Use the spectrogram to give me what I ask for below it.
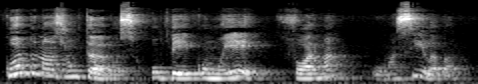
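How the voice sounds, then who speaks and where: A woman with a Brazilian Portuguese accent teaching a children's grammar lesson, patiently slowing down to spell out letters and syllables. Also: medium pitch, very animated, warm tone. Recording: echoey room.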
